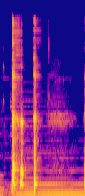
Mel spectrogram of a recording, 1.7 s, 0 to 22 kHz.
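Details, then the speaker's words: Adult with COVID-19, probably the omicron variant, non-severe illness with cough, cold, sore throat, fever, chills and fatigue, self-isolating at home: two or three harsh cough bursts, then a soft hum. "I keep coughing and it's just so bad, honestly. Like, my symptoms are not even like the severe symptoms, but still, you know, it's just not very nice being sick."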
